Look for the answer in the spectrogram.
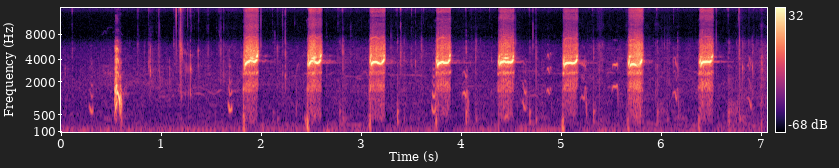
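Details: Male grey francolin repeating a piercing, high-pitched note about every 0.65 seconds, eight times in steady rhythm, after a brief rasping sound at the start; quiet background with faint clicks.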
